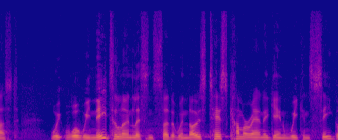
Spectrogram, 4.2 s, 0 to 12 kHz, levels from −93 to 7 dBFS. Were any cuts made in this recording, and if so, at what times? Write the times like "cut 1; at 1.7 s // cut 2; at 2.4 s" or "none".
none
